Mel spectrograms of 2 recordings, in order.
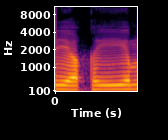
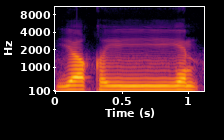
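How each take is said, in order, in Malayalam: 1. ഈ വാക്ക് m ശബ്ദത്തിലാണ് അവസാനിക്കുന്നത്. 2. ഈ വാക്ക് n ശബ്ദത്തിലാണ് അവസാനിക്കുന്നത്. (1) "ചിലർ യഖീം എന്നൊക്കെ പറയും. അപ്പോൾ മീമല്ല നൂനാണ്" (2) "അവസാനം നൂനാണ്"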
